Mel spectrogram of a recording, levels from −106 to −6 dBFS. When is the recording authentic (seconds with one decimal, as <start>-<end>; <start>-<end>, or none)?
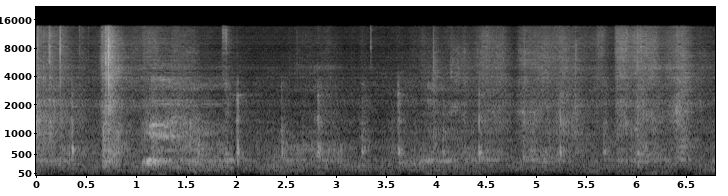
none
